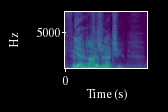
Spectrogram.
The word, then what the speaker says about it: Fibonacci: Am I saying it right? – Fibonacci.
